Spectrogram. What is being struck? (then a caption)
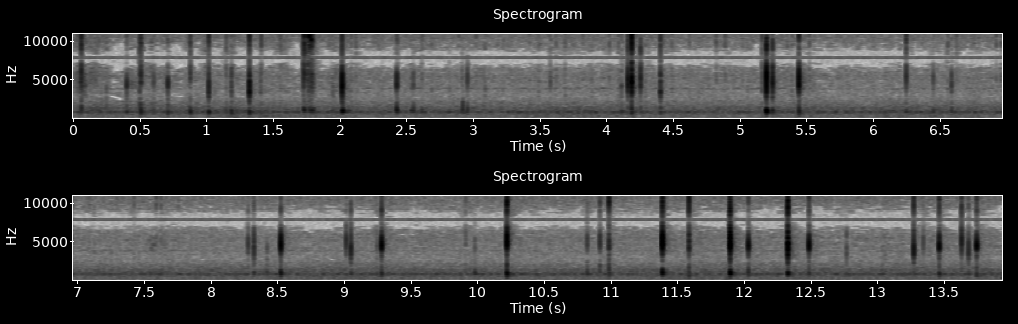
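Metal phone case with rhinestones, tapped with fingernails. Several long nails tap rapidly across the back of a phone in a thin, hard, brushed silver metal case set with small rhinestones. Quiet, dense patter of light clicks plays over a soft steady hiss, with occasional sharper, bright ticks. Each tap dies away almost instantly.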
